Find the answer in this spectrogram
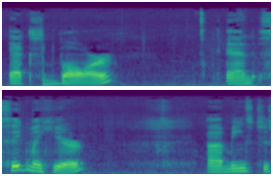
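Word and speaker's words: x̄: And so we pronounce this as the sample mean, which is pronounced as X bar.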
